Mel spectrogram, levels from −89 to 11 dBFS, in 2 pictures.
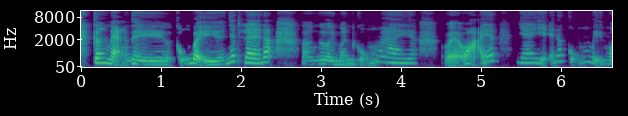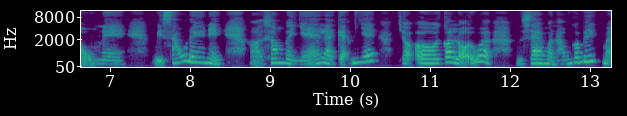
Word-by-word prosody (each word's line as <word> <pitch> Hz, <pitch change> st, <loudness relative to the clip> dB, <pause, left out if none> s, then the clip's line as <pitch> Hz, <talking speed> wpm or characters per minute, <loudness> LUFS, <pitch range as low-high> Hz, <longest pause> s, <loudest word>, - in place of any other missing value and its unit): Cân 280 Hz, -2 st, +6 dB
nặng 200 Hz, -, +5 dB
thì 195 Hz, -4 st, +2 dB
cũng 255 Hz, -, -2 dB
bị 190 Hz, -5 st, +6 dB
nhích 350 Hz, +3 st, -1 dB
lên 275 Hz, -1 st, +7 dB
á, 315 Hz, -, +4 dB, 0.3 s
ờ, -, -, -5 dB
người 215 Hz, -1 st, -1 dB
mình 190 Hz, -, -3 dB
cũng 265 Hz, -, -6 dB
hay 275 Hz, -4 st, -1 dB, 0.4 s
uể -, -, +3 dB
oải -, -, +4 dB
á, 380 Hz, -, +1 dB, 0.3 s
da 285 Hz, -2 st, -4 dB, 0.2 s
dẻ 325 Hz, -, -2 dB
nó 360 Hz, -, -3 dB
cũng 335 Hz, -10 st, -8 dB
bị 225 Hz, -, -3 dB
mụn 215 Hz, +1 st, -5 dB
nè, 220 Hz, -1 st, -7 dB, 0.4 s
bị 400 Hz, -, -3 dB
xấu 315 Hz, +8 st, -3 dB
đi 310 Hz, -5 st, 0 dB
nè, 265 Hz, -6 st, 0 dB, 0.4 s
ờ, -, -, -7 dB
xong 275 Hz, -1 st, -1 dB
về 245 Hz, -3 st, -2 dB
nhà 205 Hz, 0 st, -5 dB
á 245 Hz, -, -3 dB
là 250 Hz, -4 st, -1 dB
cảm -, -, -2 dB
giác 335 Hz, +8 st, -2 dB, 0.3 s
"Trời -, -, -3 dB
ơi, 250 Hz, 0 st, +2 dB
có 310 Hz, 0 st, +5 dB
lỗi 260 Hz, -6 st, +2 dB
quá 350 Hz, -1 st, +2 dB
à, -, -, 0 dB, 0.4 s
sao 245 Hz, -1 st, +1 dB
mình 225 Hz, -3 st, -3 dB
hổng 220 Hz, +4 st, -7 dB
có 295 Hz, +2 st, -2 dB
biết 370 Hz, +3 st, -2 dB
mà -, -, -2 dB
270 Hz, 215 wpm, -25 LUFS, 225-315 Hz, 0.4 s, lên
